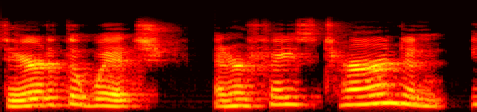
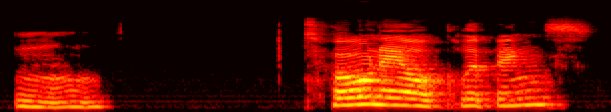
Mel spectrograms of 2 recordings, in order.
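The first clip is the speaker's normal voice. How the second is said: ordinary delivery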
